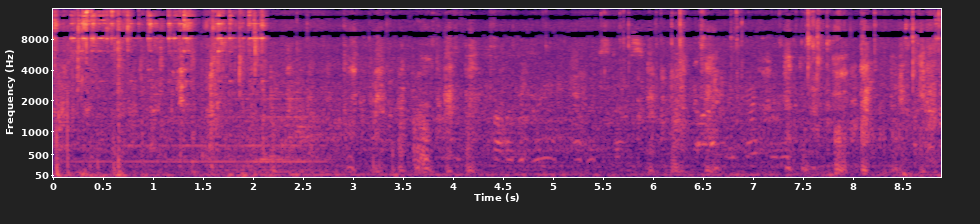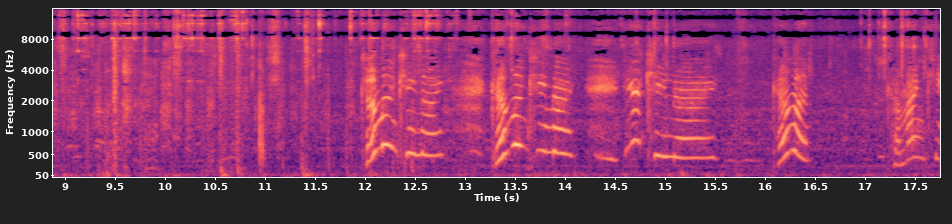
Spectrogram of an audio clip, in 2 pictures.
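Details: Siberian Husky puppy at play with a shih tzu as someone tries to get it up on the bed: quiet shuffling at first, then a quick burst of about six high, curving whines and yelps near the end, amid repeated human coaxing.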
